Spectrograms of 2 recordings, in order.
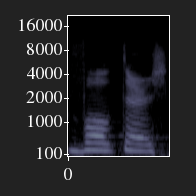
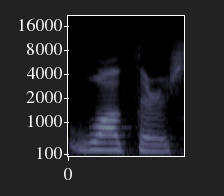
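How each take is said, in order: First: The name is said with a German pronunciation. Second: The name is said with an American pronunciation. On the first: "German is Walters" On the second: "in America they pronounce it Walters"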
